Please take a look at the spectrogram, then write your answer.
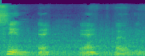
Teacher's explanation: Hamas maksudnya sifatnya nafas kita terlepas dan berangin. · sifat safir, di mana dia berdesir dengan kuat seperti suara unggas bunyinya · Mahraj huruf sin ini keluar dari antara hujung lidah membetuli tengah 2 gigi kacip atas. Iaitu sahabat-sahabat boleh cuba letakkan hujung lidah kita di belakang gigi kacip.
